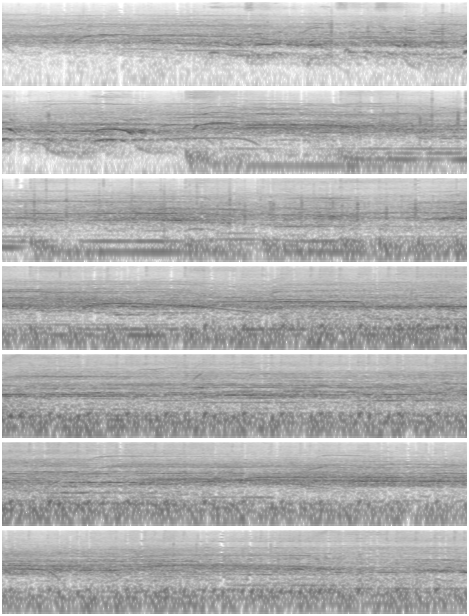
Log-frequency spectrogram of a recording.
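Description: Arena crowd cheering, whooping and yelling; about six seconds in, loud rock music with a heavy steady beat starts over the arena speakers, the winning wrestler's theme played after the match, and runs on under the cheering.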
